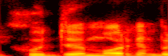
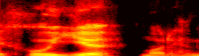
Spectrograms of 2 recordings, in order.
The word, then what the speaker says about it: goedemorgen: So, and for example, in a lot of words, you have a D in the middle in an adjective, but in a colloquial language, we kick that D out. So you have good morning, goedemorgen. But when we speak, we say goeiemorgen. We kick the D out in pronunciation.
